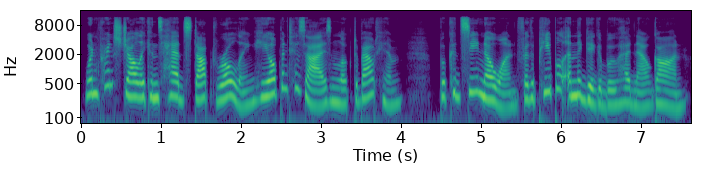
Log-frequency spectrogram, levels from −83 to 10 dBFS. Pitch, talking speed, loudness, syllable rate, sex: 235 Hz, 220 wpm, -19 LUFS, 5.8 syllables/s, female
